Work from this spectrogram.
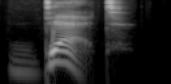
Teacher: But the B is silent, so we just say debt.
